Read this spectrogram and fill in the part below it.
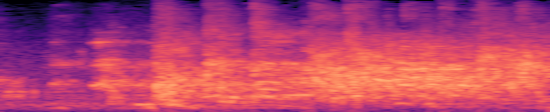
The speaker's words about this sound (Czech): Český šéf zazněl bouřlivý potlesk.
